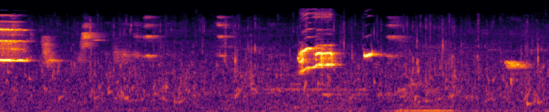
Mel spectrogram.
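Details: Orange-headed thrush (Geokichla citrina) singing in the morning: short, varied whistled and chattering phrases, high and bright, in bursts with brief pauses between; a faint low hum underneath.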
